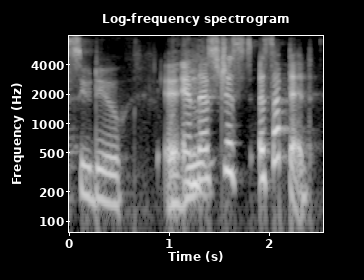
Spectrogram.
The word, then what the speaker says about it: sudo: But the co-inventor, Robert Cogshall, says it's meant for super user do. You should say sudo. So in this case, Axon ruled sudo. Sudo is the proper pronunciation. We've just all been saying it wrong.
